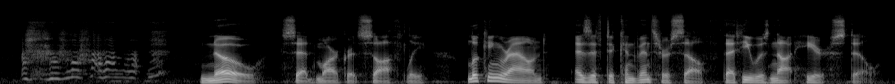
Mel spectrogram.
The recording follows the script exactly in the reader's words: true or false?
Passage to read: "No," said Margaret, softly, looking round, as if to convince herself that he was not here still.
true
